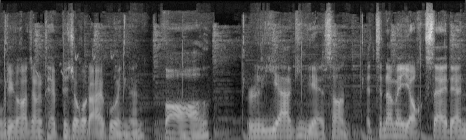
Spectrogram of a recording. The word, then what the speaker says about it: phở: 앞에 ph는 p가 아니라 f 발음이 나고요. 합치면 pho 해주시면 됩니다.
